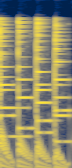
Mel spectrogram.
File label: Miss; Ninja Kid II; arcade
